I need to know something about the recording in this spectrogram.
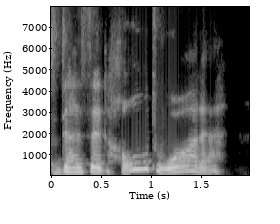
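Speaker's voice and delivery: put-on slow New York accent. Quoting Marisa Tomei's line from the movie, in her New York accent. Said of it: "In her in her New York accent".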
